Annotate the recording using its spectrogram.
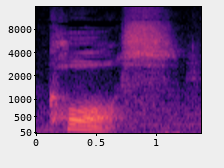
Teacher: the r is sometimes replaced by vowels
